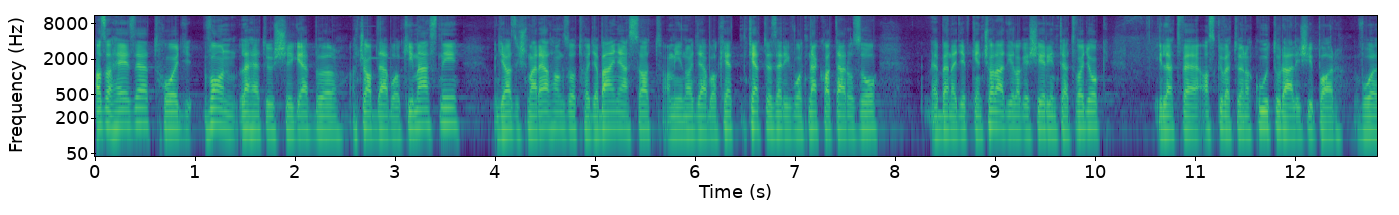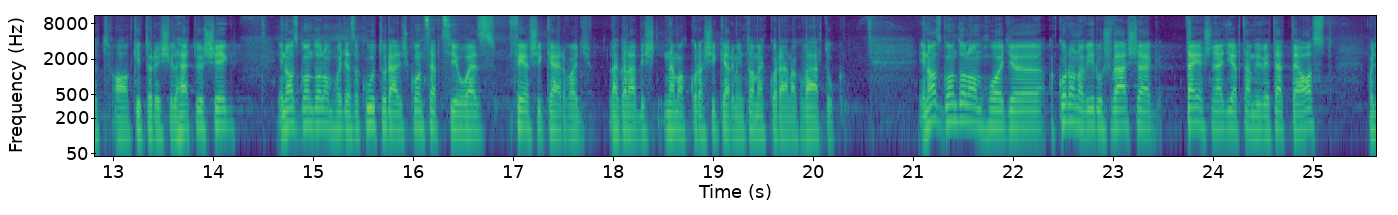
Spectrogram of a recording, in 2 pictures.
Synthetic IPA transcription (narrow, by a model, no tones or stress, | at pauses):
ɒzɒɦɛjzɛt̪ho̞ɟvɒnlɛɦɛt̪øːʃeːɡɛbːøːlɒ̰t͡ʃɒbd̪aːboːlkimaːsni | uɟɛɒziʃmaːɾɛlɦɒŋɡzo̞t̪ho̞ɟɒbaːɲaːsɒt̪ʰɒ̰minɒɟːaːbolkɛt̪ːøːɛzɛɾiɡʋolt̪mɛkhɒt̪aːɾo̞zoː | ɛ̰bːɛnɛɟeːp̚kent͡ʃɒlaːd̪ilɒɡeːʃeːɾint̪ɛt̪ʋɒɟo̞k | ḭlːɛt̪ʋɛɒ̰st̪̚køvɛt̪øːɛnɒkult̪uɾaːliʃipɒrvo̞lt̪ɒkit̪øɾeːʃilɛɦɛt̪øːʃeːɡ | ḛːnɒzd̪̚ɡo̞nd̪o̞lo̞mɦo̞ɟɛzɒkult̪uːɾaːliʃko̞nt̪sɛp̚t̪sijoːɛzfeːlʃikɛrvɒɟlʔɛɡɒlaːbːiʃnɛmɒkːo̞ɾɒʃikɛrmint̪ɒmɛkːo̞ɾaːnɒkʋaːrt̪uk | eːnɒzd̪ɡo̞nd̪o̞lo̞mɦo̞ɟɒko̞ɾo̞nɒviːɾuʃʋaːlʃaːɡ | t̪ɛjːɛʃɛnɛɟːeːrt̪ɛlmyːveːt̪ɛt̪ːɛɒst̪ | ho̞ɟ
